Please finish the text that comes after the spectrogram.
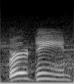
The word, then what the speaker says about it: Berdine: lead Ron berdine now his name looks like it's pronounced Burton but it's Burdine b-e-r-d-i-n he's been a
